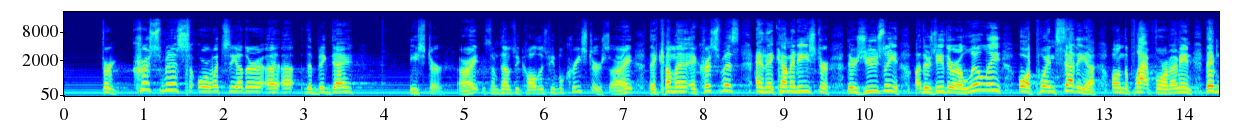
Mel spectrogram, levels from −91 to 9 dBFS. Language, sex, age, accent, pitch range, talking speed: English, male, 40-59, American, 200-260 Hz, 200 wpm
